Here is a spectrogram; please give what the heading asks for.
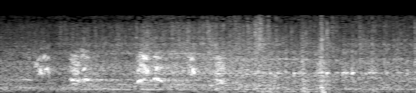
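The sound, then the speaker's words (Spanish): Several dogs barking and yipping as they chase a battered truck into a small village, a few sharp barks rising over a low engine rumble. “El destartalado camión llega a un pueblecito y nada más entrar, varios perros lo persiguen.”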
